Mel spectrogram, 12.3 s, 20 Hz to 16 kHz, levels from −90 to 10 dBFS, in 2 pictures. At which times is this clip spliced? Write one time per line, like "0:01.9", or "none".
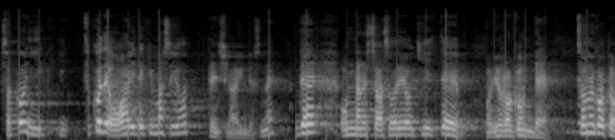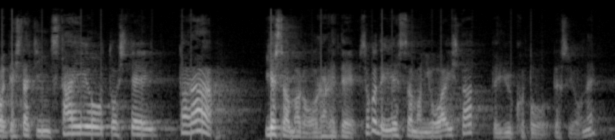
0:02.9
0:04.9
0:05.8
